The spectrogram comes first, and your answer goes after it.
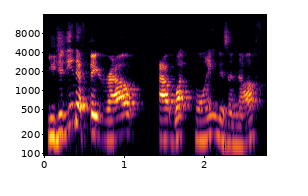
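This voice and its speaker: A man's voice: sits high, a little fast, reverberant. A man in his fifties from California, a podcast guest chatting casually, rambling with many restarts and fillers and laughing easily. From United States (California). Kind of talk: casual chat.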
